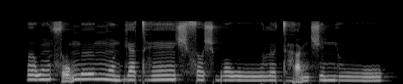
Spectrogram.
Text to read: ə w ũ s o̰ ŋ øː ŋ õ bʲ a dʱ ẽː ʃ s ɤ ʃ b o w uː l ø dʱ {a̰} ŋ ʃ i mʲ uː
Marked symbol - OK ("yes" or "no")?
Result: yes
